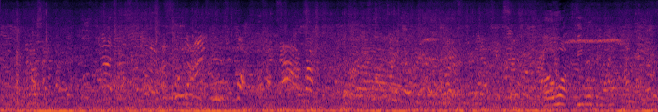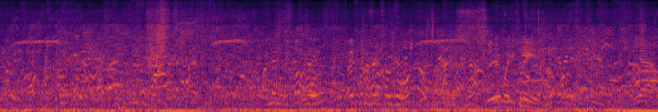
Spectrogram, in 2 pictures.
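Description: A large crowd of men and women chatters loudly all around, outdoors.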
